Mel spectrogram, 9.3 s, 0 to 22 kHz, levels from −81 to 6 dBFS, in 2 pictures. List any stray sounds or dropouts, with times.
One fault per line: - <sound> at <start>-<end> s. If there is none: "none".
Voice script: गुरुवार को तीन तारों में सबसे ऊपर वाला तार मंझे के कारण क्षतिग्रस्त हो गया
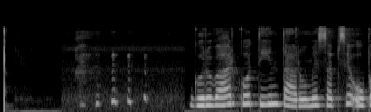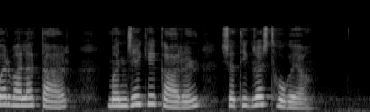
- laugh at 0.9-1.9 s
